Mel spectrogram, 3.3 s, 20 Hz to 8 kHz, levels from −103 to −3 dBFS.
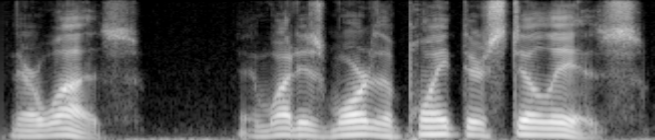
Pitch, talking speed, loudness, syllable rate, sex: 125 Hz, 220 wpm, -16 LUFS, 5.3 syllables/s, male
